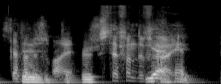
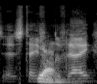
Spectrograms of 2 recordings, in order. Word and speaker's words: Stefan de Vrij: I can't pronounce his last name. – Stefan de Vrij. It's Stefan de Vrij.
